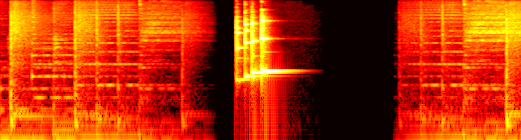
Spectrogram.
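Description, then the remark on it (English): A single bright chime signaling time to turn the page during a read-aloud of the book How Can I Help? by Christine Hood, a clean high ding that sustains and fades smoothly, set between passages of soft background music with a quiet gap around it. “When you hear this sound, it's time to turn the page.”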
